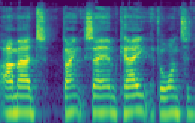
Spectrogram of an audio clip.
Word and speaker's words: Amad: there uh hi Mark ahman's name is pronounced Ahmed or Ahmad thanks amk if I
